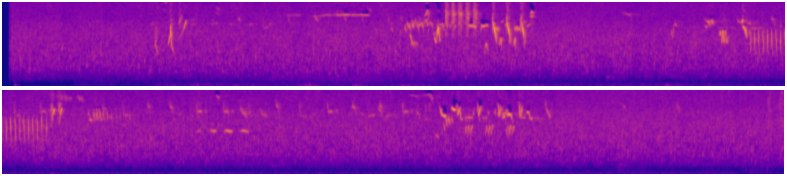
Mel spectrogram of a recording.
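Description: Small birds singing in several separate bursts, including a fast, even trill about eleven seconds in, over the steady rush of a shallow river running over gravel.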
